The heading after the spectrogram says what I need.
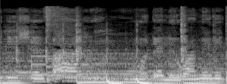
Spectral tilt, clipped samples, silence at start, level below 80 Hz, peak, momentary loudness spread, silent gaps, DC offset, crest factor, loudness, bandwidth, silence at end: -6.5 dB/octave; under 0.1%; 0 s; -16 dBFS; 0 dBFS; 3 LU; none; under 0.1%; 10 dB; -13 LUFS; 16.5 kHz; 0 s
